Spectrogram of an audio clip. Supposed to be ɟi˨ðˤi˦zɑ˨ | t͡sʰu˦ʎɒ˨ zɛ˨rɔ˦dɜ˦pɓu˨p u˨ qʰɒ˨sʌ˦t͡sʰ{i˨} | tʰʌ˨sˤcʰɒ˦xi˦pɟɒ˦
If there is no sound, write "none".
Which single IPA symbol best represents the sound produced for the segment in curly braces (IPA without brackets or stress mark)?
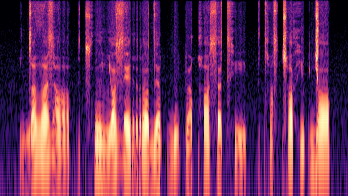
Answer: i˨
